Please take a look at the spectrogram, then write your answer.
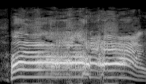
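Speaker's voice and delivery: high loud scream of fear; crowd screaming. Acted. Fleeing townsfolk scream. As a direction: shriek in panic. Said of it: "They were just like".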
